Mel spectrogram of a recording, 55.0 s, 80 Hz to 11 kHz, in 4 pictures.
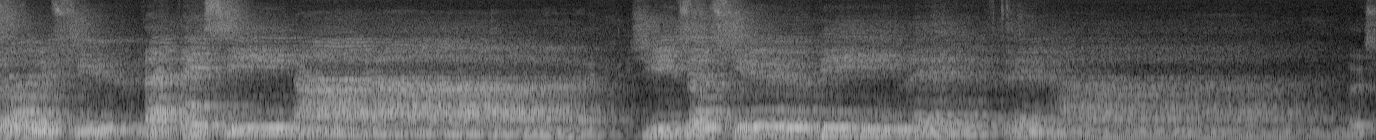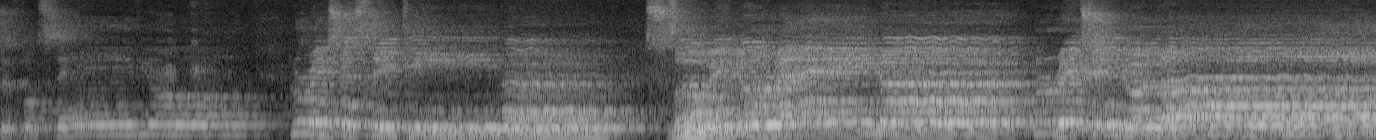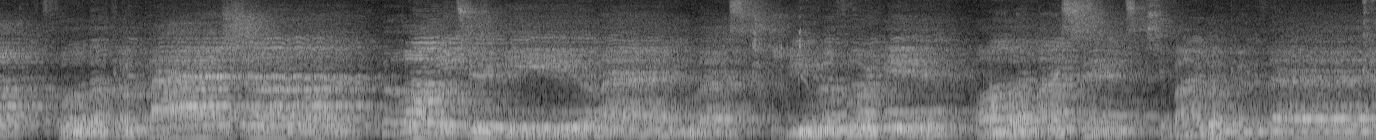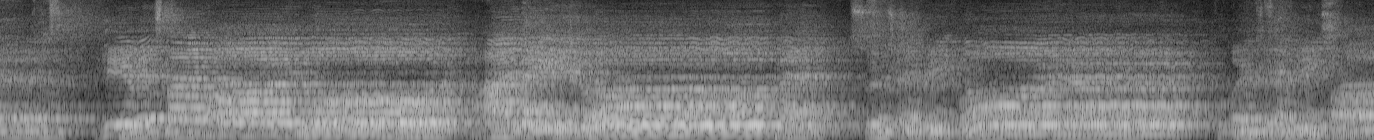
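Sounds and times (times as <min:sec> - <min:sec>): choir singing hymn a cappella: 0:00.0 - 0:55.0.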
